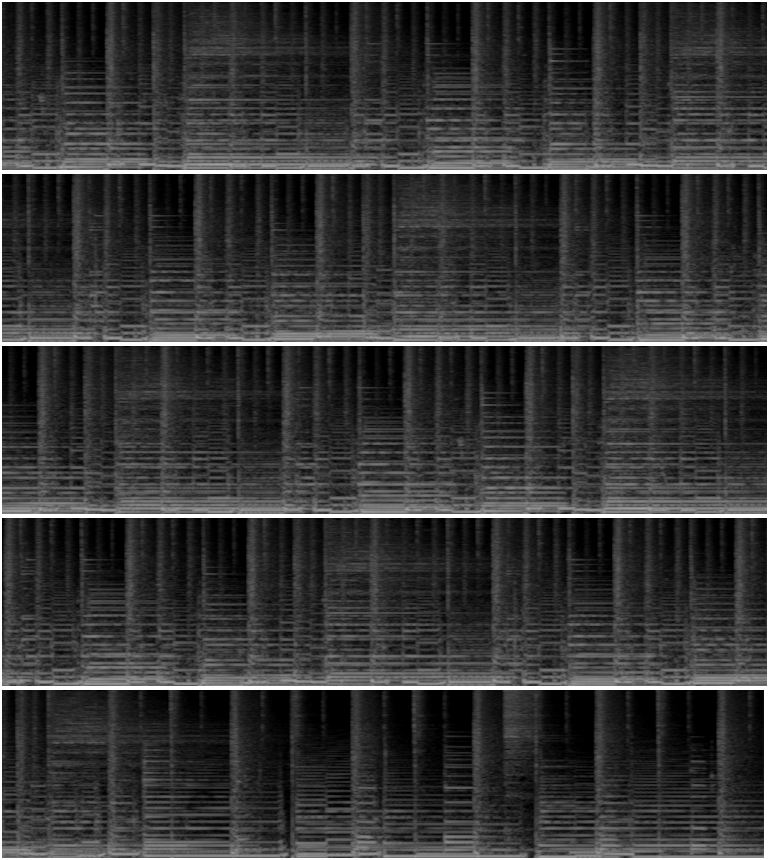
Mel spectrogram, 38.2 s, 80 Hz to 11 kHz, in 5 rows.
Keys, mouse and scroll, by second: 0.2-1.8 scroll up 1, 2.5 Tab, 2.9 click, 3.3 click, 8.4 g, 14.2 s, 18.1 click, 18.7-20.3 middle drag, 23.7-24.3 scroll down 4, 24.3-25.8 middle drag, 25.8-26.4 scroll up 2, 26.4-26.7 scroll down 2, 26.7-27.2 scroll up 1, 27.2-28.4 middle drag, 28.4 scroll down 2, 28.7 middle click, 29.5-29.9 scroll down 1, 29.9-31.5 middle drag, 36.3-37.4 scroll up 5, 37.4 click, 37.8 middle click.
